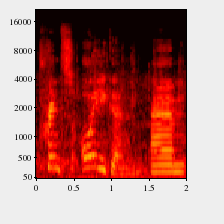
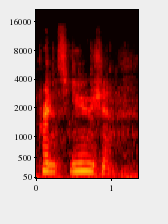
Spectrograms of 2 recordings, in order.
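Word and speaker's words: Prinz Eugen: KMS Prince Eugen, which is how it's pronounced. A lot of people think, my father kept calling it Prince Eugen, but actually Prince Eugen. I'm trying to remember my German pronunciation.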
